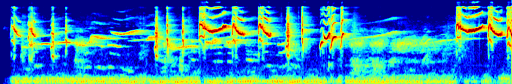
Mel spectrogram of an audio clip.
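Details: Oriental magpie-robin, a caged bird singing a fighting song meant to provoke rival birds into answering; loud harsh chattering bursts alternate with sweet upward-curving whistles and softer warbled phrases, with a low steady hum underneath.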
